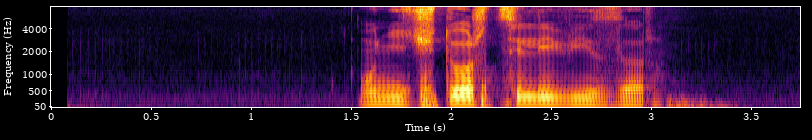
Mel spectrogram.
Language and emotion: Russian, angry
